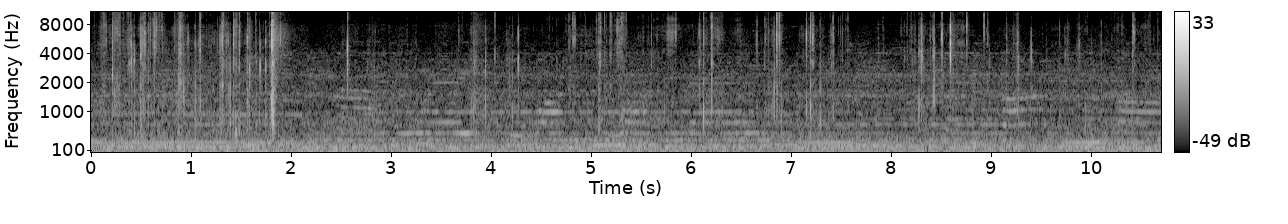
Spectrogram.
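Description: Foil wrapper of a sports-card pack crinkling and tearing as it is pulled open by hand. It comes in sharp irregular crackles, with the loudest snap about two seconds in, over quiet background music.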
